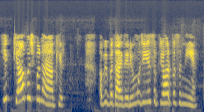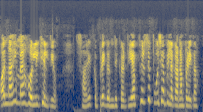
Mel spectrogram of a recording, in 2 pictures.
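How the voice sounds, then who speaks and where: A woman's voice: high voice, brisk, no room sound, muffled recording, voice pushed up, close to an everyday voice. A woman voicing a cranky young bride who hates festivals, in a snappish, complaining manner. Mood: angry. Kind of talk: cartoon storybook voice acting.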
